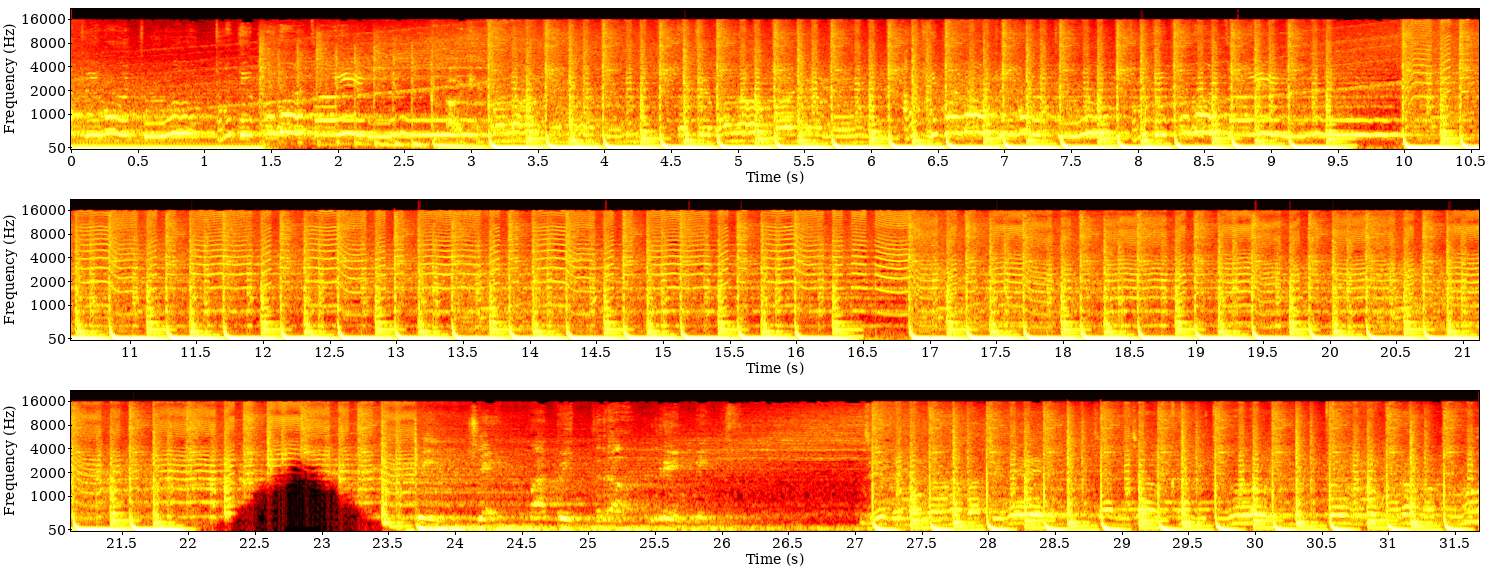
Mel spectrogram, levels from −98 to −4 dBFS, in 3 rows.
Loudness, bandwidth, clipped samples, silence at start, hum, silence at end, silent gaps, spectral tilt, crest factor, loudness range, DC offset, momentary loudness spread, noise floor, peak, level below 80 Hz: -11 LUFS; 16.5 kHz; under 0.1%; 0 s; none; 0 s; none; -4.5 dB/octave; 8 dB; 7 LU; under 0.1%; 7 LU; -29 dBFS; 0 dBFS; -10 dBFS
